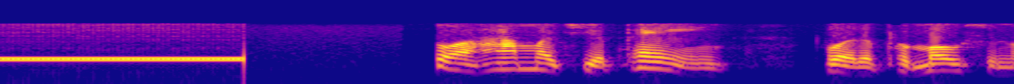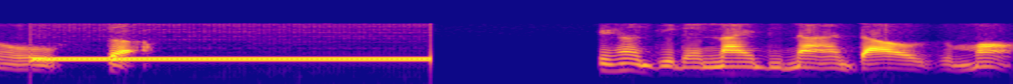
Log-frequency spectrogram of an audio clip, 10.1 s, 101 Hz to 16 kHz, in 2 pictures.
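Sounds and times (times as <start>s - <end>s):
telephone ringback tone: 0.0s - 1.3s, 5.3s - 7.3s
speech: 2.3s - 6.0s, 8.1s - 10.1s.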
